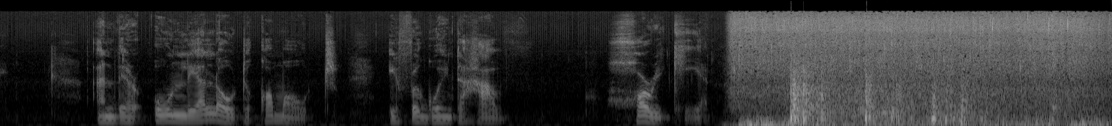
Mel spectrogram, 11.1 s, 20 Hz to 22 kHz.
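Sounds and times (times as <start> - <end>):
speech: 1.0 - 5.1, 6.1 - 7.2
steady rain hissing: 7.3 - 11.1
deep rolling thunder rumbles: 7.4 - 11.1.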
